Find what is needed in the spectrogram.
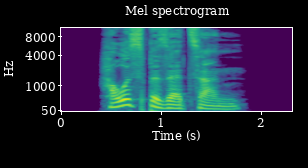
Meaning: dative plural of Hausbesetzer
- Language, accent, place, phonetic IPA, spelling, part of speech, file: German, Germany, Berlin, [ˈhaʊ̯sbəˌzɛt͡sɐn], Hausbesetzern, noun, De-Hausbesetzern.ogg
